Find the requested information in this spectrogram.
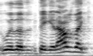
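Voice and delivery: normal talking voice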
